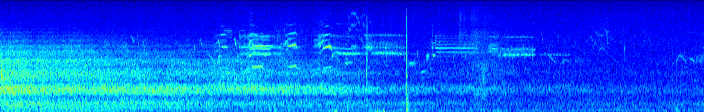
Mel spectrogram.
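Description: An engine drone fading away over the first few seconds. Then marsh birds give a series of short, high calls from about four to ten seconds in, with one sharp click near eight seconds.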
